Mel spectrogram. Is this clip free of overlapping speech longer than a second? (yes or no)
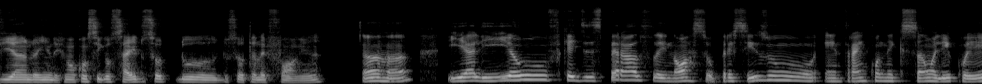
yes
